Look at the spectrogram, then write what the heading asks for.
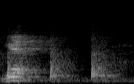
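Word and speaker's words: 院: Bộ nguyên, cái này đọc là yue.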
